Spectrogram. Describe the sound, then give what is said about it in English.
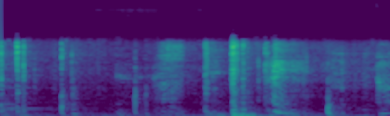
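Someone works a jammed door lock, producing faint, irregular metallic clicks, knocks and rattles spread across several seconds, with a few sharper jolts. “Blasted lock is jammed.”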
